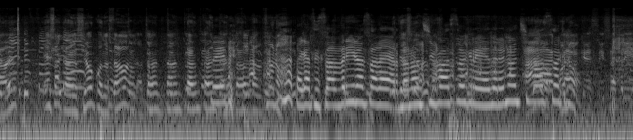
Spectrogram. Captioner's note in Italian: risate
